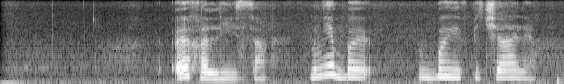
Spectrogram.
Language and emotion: Russian, sad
